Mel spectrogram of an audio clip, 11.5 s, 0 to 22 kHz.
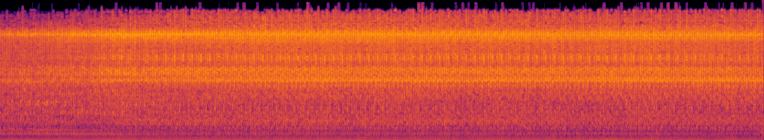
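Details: Skoda Octavia A5 1.9 TDI PD 77 kW at idle, owner complains of noise near the accessory belt: thin high whine and hiss; timing belt and alternator tensioner were new, and a roller or bearing is suspected.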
